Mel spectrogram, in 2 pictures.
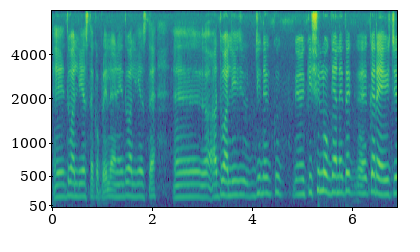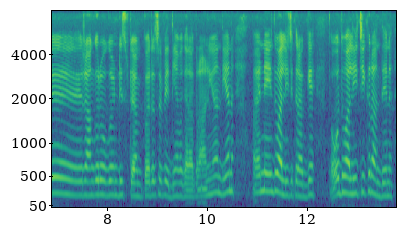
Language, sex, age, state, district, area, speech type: Dogri, female, 45-60, Jammu and Kashmir, Jammu, urban, spontaneous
